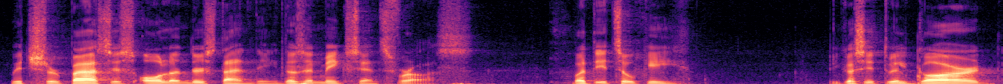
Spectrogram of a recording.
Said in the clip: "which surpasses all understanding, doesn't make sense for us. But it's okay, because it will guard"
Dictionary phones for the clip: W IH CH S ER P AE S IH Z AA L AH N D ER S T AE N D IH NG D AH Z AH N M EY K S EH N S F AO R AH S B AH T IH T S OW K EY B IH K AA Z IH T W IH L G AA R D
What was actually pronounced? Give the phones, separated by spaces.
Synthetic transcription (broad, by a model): W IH CH S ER P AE S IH S AA L AH N D ER S T AE N D IH NG D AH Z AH N M EY K S EH N S F AO R AH S B AH T IH T S OW K EY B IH K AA S IH T W IH L G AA R D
